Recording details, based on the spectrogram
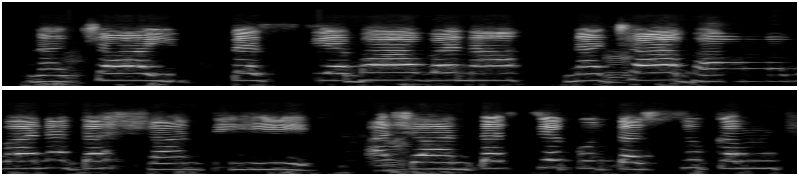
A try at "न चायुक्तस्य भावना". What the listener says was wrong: Excellent.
